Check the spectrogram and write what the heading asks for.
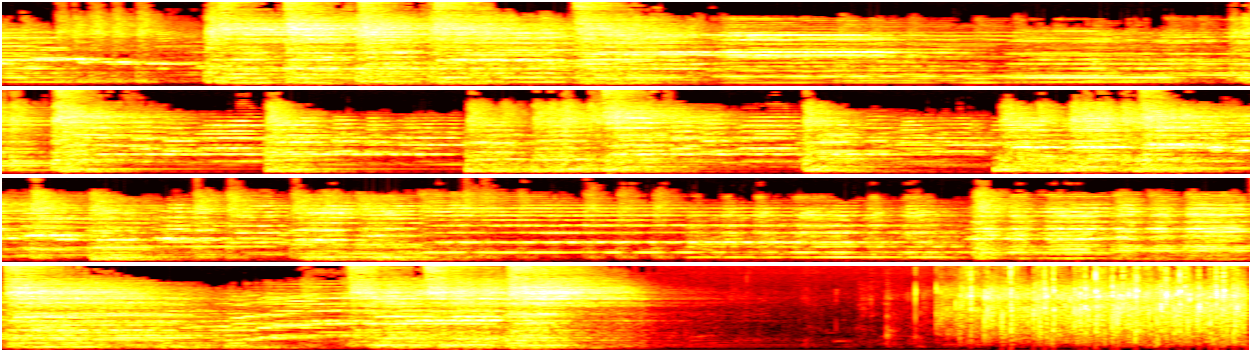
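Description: Student concert band of woodwinds, brass and percussion playing a piece, with accented chords and drum strokes, closing with a final chord that fades out a couple of seconds before the end. After a brief quiet, audience applause starts right at the end.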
